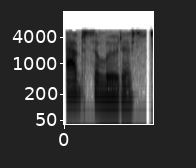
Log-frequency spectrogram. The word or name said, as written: absolutist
